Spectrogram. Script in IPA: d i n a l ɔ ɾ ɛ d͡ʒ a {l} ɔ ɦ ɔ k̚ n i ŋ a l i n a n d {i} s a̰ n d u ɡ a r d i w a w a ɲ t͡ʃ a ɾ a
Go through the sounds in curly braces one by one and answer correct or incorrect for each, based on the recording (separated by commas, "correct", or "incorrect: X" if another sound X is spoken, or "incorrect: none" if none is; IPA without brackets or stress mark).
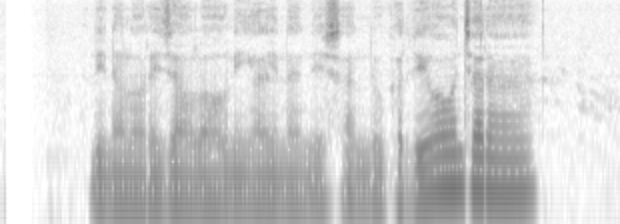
correct, correct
